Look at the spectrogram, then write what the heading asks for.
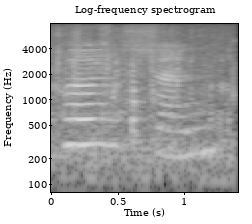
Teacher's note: Cushioned I know is stressed, unstressed.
